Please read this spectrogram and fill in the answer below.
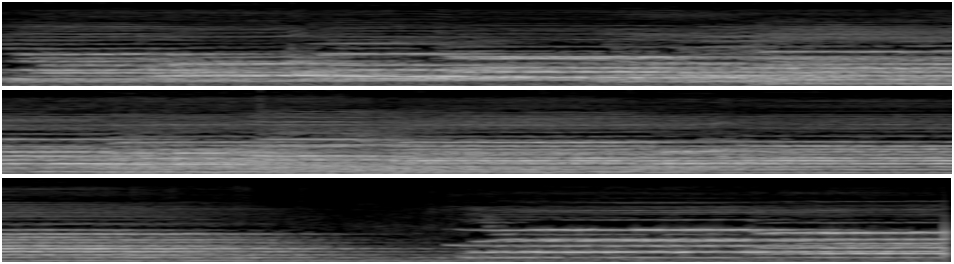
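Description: Swiss yodel choir of men's and women's voices singing a cappella in long held chords. The phrase dies away about eleven seconds in, and a new phrase begins a second later.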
